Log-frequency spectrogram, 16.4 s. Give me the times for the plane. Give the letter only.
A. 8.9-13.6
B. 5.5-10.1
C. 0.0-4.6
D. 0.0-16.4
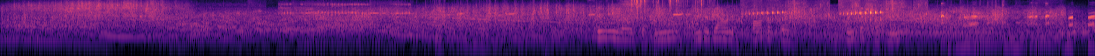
D.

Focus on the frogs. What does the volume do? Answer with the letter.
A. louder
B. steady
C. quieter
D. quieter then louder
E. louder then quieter
A.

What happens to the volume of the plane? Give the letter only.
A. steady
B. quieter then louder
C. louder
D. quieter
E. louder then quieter
A.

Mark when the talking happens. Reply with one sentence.
You can hear the talking from 8.9 to 13.6 s.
